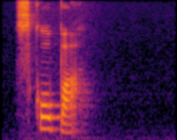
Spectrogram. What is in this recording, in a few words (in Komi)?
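"скопа", Komi-Zyrian, female; kpv audio dict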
